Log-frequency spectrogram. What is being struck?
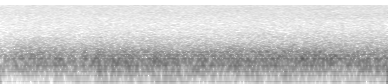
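Nothing is struck.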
